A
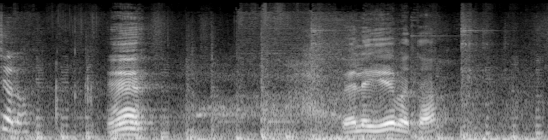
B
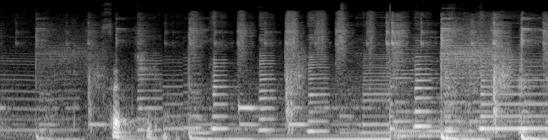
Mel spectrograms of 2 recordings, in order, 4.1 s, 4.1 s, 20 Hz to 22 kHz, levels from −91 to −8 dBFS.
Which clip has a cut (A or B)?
B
